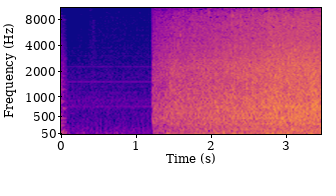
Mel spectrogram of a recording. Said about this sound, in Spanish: Y el sonido de la lluvia no solamente tiene por qué traer agua.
